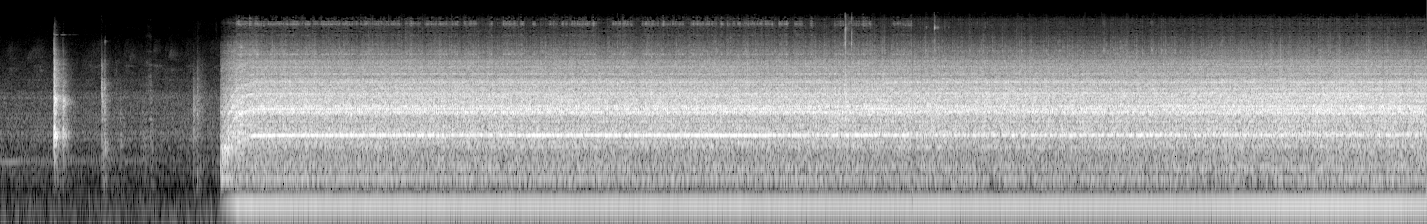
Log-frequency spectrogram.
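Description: A few light knocks as tooling is handled, then a metal lathe starts about four seconds in and runs at a steady speed: motor and gearing making a steady hum with a constant tone, the four-jaw chuck spinning while a twist drill in the tailstock chuck is fed into the workpiece.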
